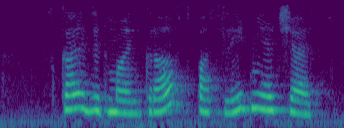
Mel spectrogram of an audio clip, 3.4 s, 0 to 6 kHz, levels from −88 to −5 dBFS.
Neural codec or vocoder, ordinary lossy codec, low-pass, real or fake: none; Opus, 16 kbps; 5.4 kHz; real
